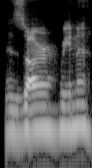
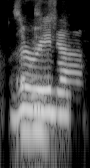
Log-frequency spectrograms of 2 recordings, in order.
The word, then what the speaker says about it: Czarina: i pronounce that right czar reena or is it zarina i i notice that a lot of people tend to really over pronounce the tsar part all good so um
